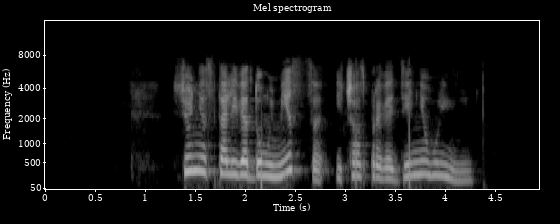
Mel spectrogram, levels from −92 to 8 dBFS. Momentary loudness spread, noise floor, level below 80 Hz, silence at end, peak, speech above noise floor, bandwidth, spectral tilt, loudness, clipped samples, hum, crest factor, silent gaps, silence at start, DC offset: 13 LU; -88 dBFS; -74 dBFS; 0.7 s; -14 dBFS; 55 dB; 7.6 kHz; -4.5 dB/octave; -33 LUFS; under 0.1%; none; 20 dB; none; 1.3 s; under 0.1%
